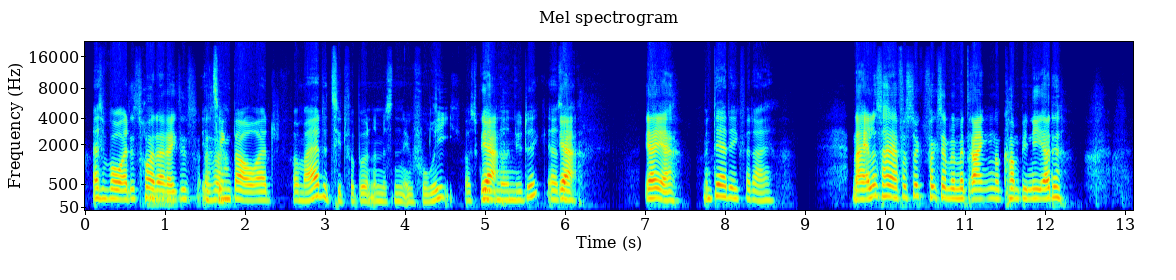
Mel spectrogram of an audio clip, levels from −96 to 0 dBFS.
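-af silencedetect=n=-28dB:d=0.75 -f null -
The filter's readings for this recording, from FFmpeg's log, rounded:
silence_start: 6.13
silence_end: 7.03 | silence_duration: 0.90
silence_start: 8.52
silence_end: 9.63 | silence_duration: 1.11
silence_start: 12.19
silence_end: 13.11 | silence_duration: 0.92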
